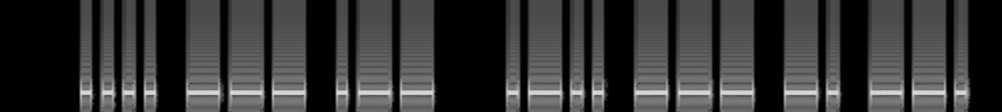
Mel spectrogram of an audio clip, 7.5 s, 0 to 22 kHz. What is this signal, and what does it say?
Morse code, heard as a keyed tone, about 15 wpm, 700 Hz. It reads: HOW LONG
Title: Sentences from Top 1000 Words - Review Part 3 - 15wpm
